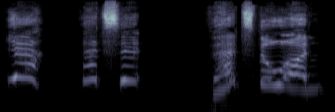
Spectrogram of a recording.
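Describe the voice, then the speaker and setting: A woman's voice: extremely high pitch, expressive, takes it slowly, gravelly, no echo, studio quality, exaggerated voice. A woman playing a whiny, melodramatic, dim young man on trial in a comic courtroom game fan dub. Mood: panicked wailing. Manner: wailing, defensive. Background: background music.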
